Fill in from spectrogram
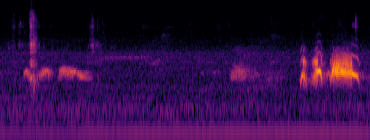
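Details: Spotted dove of the 'giọng đồng thổ' song style, a cage bird. Faint low coos and a click early on, then one loud phrase near the end with two quick notes and a long coo, over a steady low hum.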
